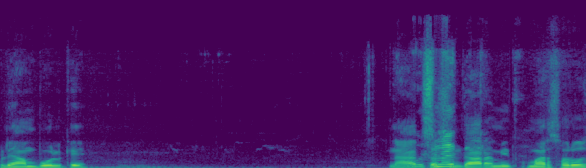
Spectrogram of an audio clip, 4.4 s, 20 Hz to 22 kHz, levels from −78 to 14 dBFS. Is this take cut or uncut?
uncut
